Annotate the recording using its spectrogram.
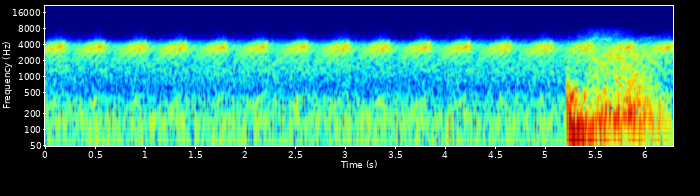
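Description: An energy charge hums and pulses in a quick, steady rhythm.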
